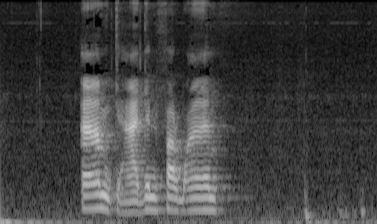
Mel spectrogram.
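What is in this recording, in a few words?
"gaggin", slang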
